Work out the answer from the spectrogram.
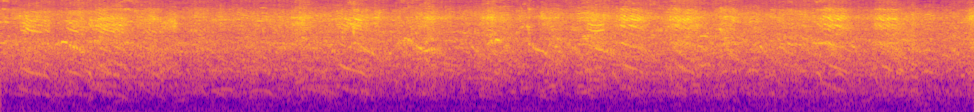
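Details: Many parrots chirping at once, a thick tangle of shrill squeaks and quick downslurred notes, with occasional brighter whistles poking through.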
